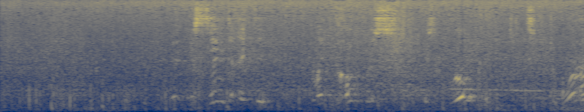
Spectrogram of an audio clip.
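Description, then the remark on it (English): Short, squeaky electronic yelps chirp out a few times over a steady windy hiss, a robot husky dog yipping and barking, growing slightly louder toward the end. “Engaging robo huskies. Squeaky yelpy noise, woof.”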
